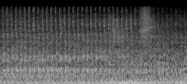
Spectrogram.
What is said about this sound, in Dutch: Ehm, het is een eh, trekker die volgens mij al een tijdje meegaat. Hij ziet er helemaal prima uit.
